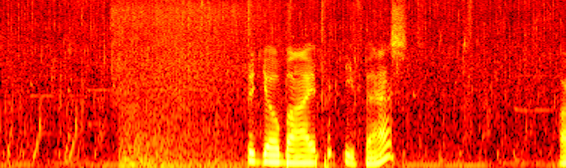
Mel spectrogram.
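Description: Soft watery shots pop in quick succession.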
